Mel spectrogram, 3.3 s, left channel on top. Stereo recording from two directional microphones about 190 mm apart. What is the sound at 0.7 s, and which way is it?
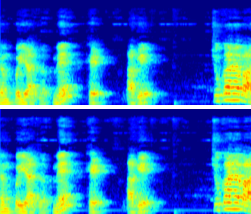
Speech, 25° right (ahead or behind).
